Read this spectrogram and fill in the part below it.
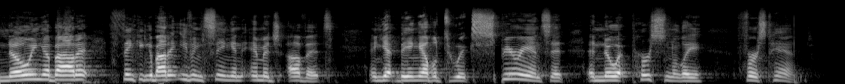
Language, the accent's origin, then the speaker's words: English; Midwest, United States; also born or lived in Oahu, Hawaii; I moved away from Hawaii after I turned 6, and it was only when I went back to Hawaii at age 18 for my high school graduation that my brother and I tried to surf for the first time, which is a total disaster for two Midwest boys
